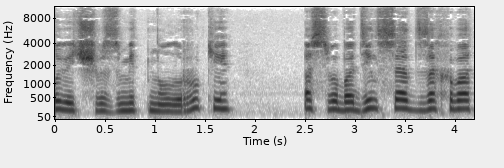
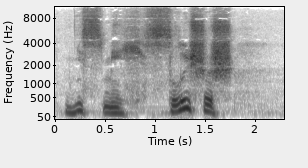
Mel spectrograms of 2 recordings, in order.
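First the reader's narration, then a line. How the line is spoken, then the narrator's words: Hissed in face. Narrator (Russian): Павел прошипел ему в лицо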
